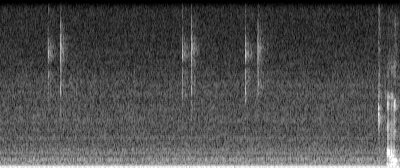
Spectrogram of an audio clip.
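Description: A few faint, short computer mouse clicks, some in quick pairs, over a steady low electrical hum.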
